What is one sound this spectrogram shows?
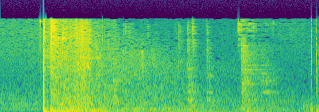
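Shells explode with rumbling blasts.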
